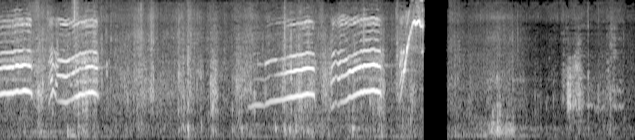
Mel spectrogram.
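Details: Abandoned monkey crying while hugging its owner's feet: high, whining cries with rising, wavering tones in two loud bouts, the last sweeping sharply upward before breaking off into quieter rustling.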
